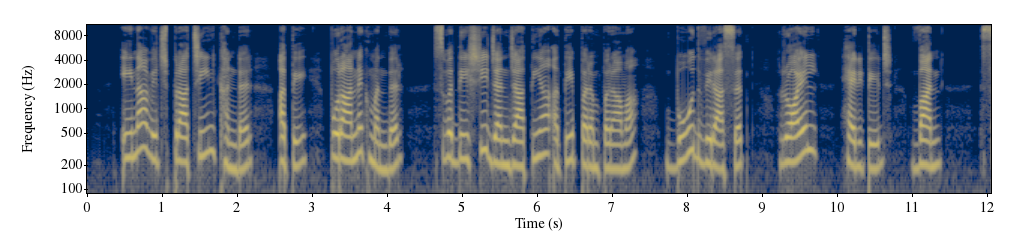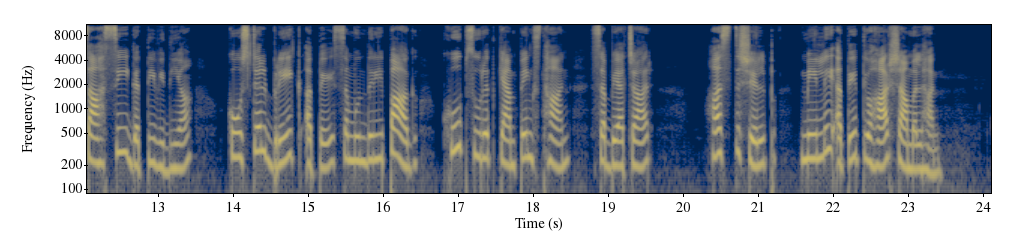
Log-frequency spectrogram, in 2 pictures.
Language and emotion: Punjabi, neutral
